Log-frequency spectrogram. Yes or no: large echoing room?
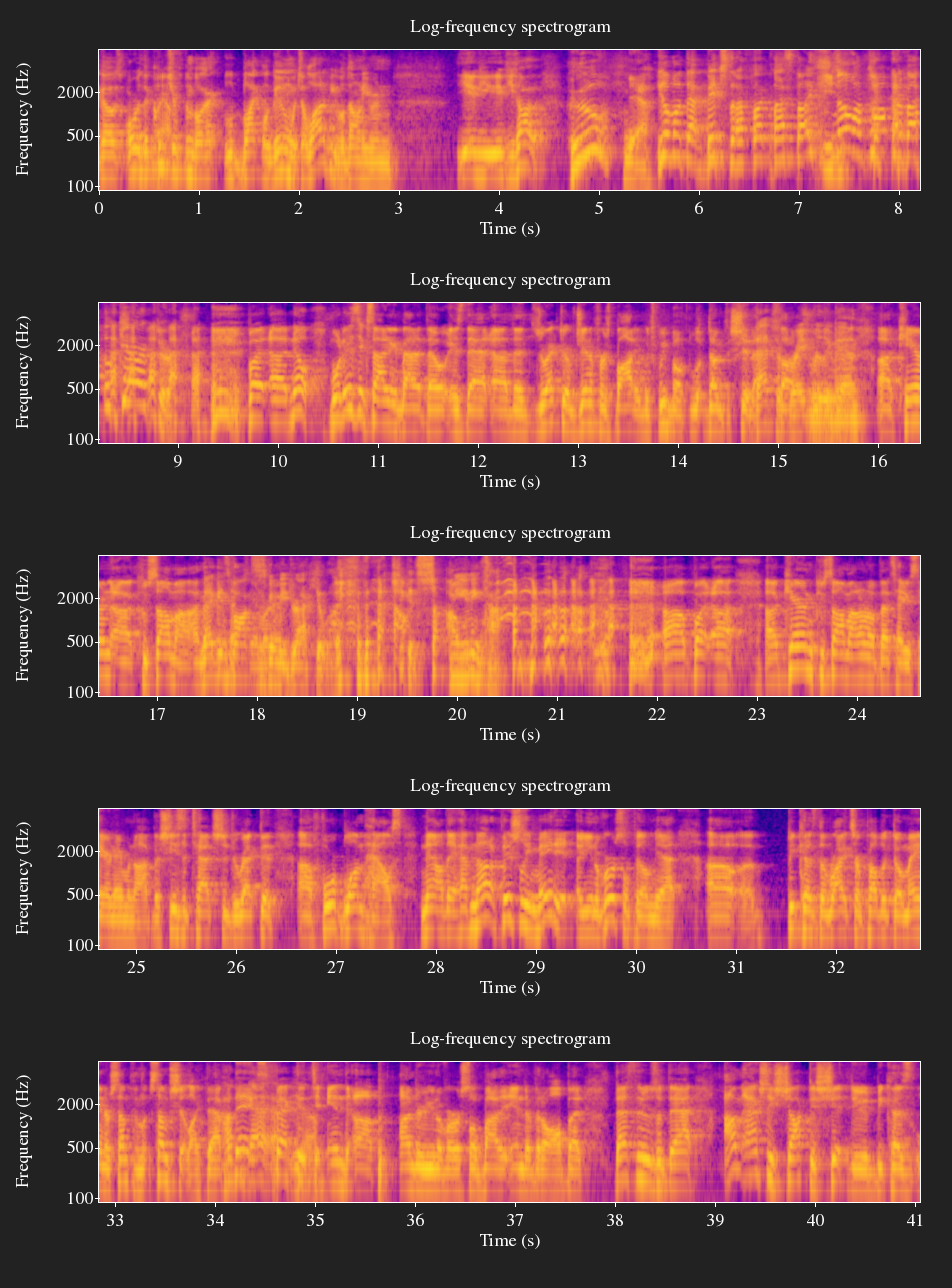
no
